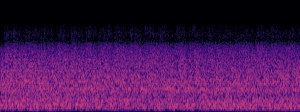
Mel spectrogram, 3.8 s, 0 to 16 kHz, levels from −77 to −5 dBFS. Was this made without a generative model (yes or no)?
yes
